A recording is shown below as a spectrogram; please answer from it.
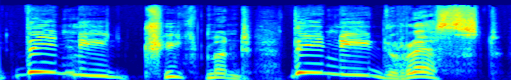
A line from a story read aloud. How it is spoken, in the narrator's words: sputtered Madame Pomfrey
